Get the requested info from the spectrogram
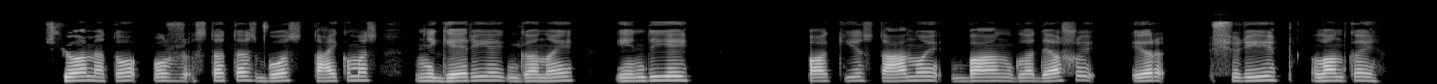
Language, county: Lithuanian, Vilnius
